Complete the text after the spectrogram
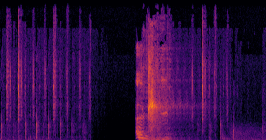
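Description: Quick light footsteps patter on a stone floor.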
